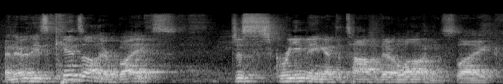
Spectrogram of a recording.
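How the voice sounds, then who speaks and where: A young man doing a stand-up set with a laid-back, halting delivery full of fillers. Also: mid-range voice. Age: young adult. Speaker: stand-up comic. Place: club stage. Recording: echoey room from far off.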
